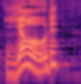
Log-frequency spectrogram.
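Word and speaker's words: Yod (יוד): Which is pronounced in modern Hebrew, Yod, okay? And it's spelled J-O-D, right?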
